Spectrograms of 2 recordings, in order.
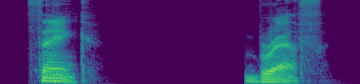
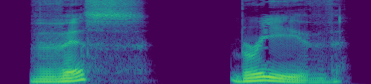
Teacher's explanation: the tip of the tongue touches in the back of the front teeth or the edges of the front teeth the air flows out between the tongue and the teeth th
